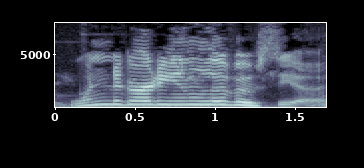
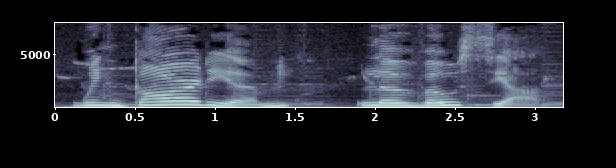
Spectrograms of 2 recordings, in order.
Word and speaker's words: Wingardium Leviosa: "You're saying it wrong," Harry heard Hermione snap. "It's Wingardium Leviosa. Make the gar nice and long."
